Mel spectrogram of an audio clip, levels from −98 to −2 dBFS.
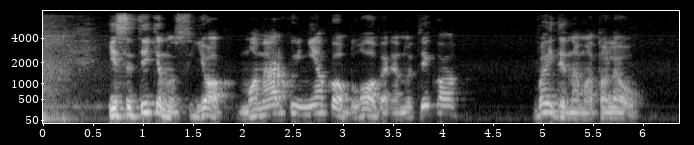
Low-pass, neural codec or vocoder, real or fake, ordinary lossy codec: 7.2 kHz; none; real; Opus, 64 kbps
